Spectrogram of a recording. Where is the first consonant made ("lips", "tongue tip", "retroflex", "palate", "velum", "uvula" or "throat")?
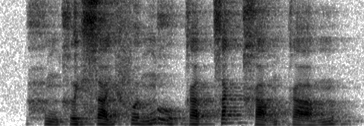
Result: throat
